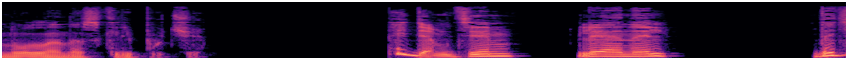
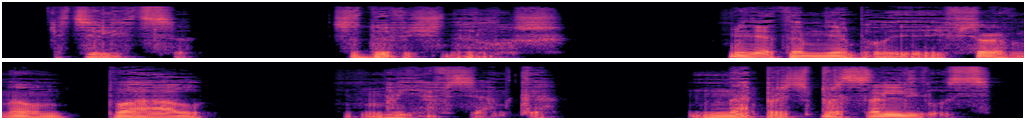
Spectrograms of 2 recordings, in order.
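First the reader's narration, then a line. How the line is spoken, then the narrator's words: Muttering. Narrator (Russian): бормотал герцог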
